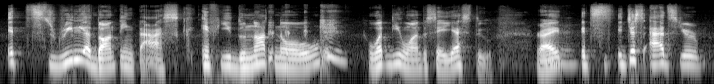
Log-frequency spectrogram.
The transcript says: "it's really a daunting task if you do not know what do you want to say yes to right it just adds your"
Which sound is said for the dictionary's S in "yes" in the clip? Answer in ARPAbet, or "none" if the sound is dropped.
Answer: S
